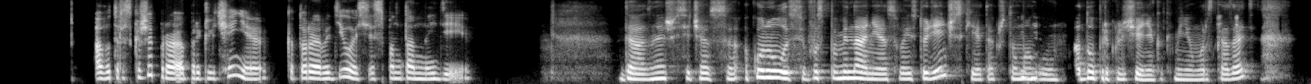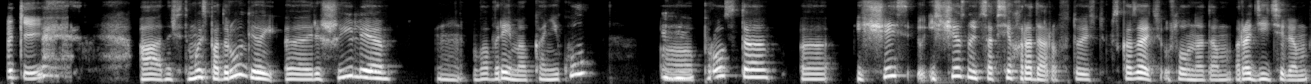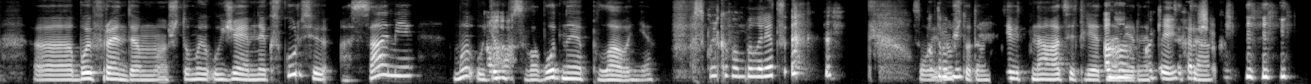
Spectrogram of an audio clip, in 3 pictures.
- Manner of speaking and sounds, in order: tapping; chuckle; chuckle; chuckle
- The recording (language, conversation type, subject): Russian, podcast, Каким было ваше приключение, которое началось со спонтанной идеи?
